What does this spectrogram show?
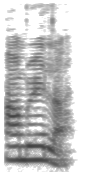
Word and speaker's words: umbrella: U ile başlamış ama A ile devam ediyor bakın. Umbrella. A ile devam ediyor. Fark etmez, U ile yazılmış ama A ile okunuyor.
